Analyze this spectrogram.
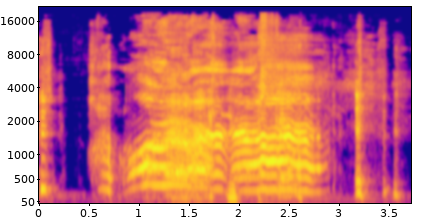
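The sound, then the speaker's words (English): A loud, muffled scream: a strained, wailing cry that wavers up and down in pitch for about two and a half seconds, followed by a few short breathy sounds. “If you woke up in the middle of the night and heard muffled screaming, I don't know how much investigating like I would do.”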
